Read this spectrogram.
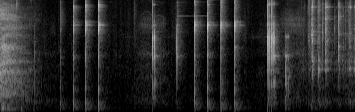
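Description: A hammer taps sharply on metal.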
